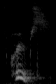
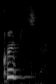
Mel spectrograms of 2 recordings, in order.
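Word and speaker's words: Krieps: Vicky creeps oh that's how you say it creeps creeps who is fabulous yes love Vicky creeps I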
